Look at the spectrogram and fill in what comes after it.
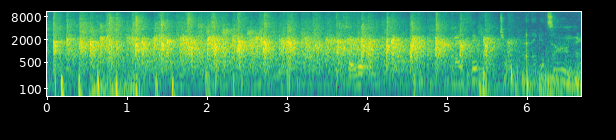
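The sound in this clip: An audience applauds as a speaker is introduced, a dense, steady wash of clapping that fills the whole stretch and eases slightly near the end.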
